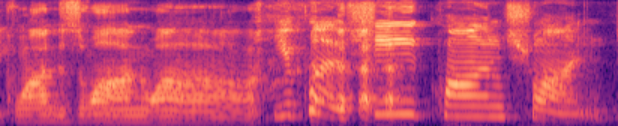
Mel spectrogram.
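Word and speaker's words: Shi Qingxuan: Shi Quan Xuan. Shi Quan Xuan.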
